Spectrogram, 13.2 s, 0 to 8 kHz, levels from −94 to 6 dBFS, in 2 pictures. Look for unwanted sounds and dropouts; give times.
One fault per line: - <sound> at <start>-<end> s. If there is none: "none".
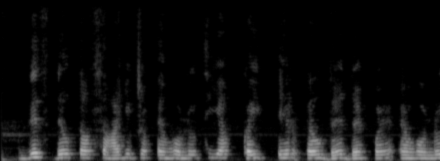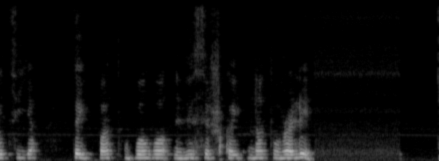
none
